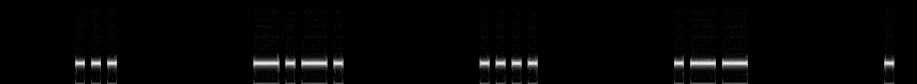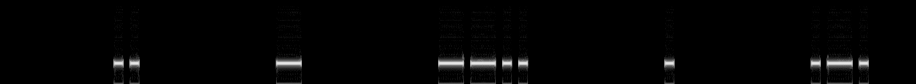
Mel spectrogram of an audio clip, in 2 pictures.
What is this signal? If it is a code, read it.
Morse code, heard as a keyed tone, about 15 wpm, spaced as for 5 wpm, 1000 Hz. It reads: SCHWEITZER
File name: qotdfiles / 5wpm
